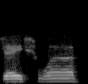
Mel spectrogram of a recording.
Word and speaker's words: J-SHWA: Is it J-SHWA? Absolutely. Thank you guys so much for having me on. Yes, it's J-SHWA, and it's a pleasure to be here, listening to you guys.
